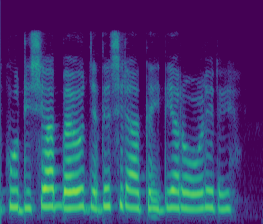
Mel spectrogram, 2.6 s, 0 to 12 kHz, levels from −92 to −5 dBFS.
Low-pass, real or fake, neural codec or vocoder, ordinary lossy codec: 7.2 kHz; fake; codec, 16 kHz, 2 kbps, FreqCodec, larger model; none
